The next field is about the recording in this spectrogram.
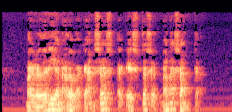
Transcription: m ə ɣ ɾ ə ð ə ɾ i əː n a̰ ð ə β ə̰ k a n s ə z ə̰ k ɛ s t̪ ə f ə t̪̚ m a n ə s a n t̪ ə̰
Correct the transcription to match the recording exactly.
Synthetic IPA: m ə ɣ ɾ ə ð ə ɾ i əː n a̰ ð ə β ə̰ k a n s ə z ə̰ k ɛ s t̪ ə s ə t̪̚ m a n ə s a n t̪ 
